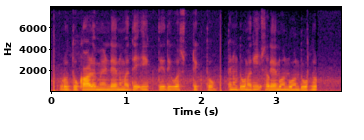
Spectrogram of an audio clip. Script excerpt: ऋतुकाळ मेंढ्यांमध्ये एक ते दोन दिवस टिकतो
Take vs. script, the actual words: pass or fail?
fail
